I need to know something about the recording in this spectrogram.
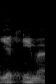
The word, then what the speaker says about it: Yakima: I think it's I think Yakima is how you say it, but it's out of the the Washington State area.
